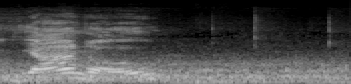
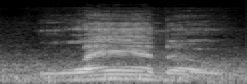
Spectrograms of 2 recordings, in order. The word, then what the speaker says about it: Llano: It's double L-A-N-O, and double L in Spanish should be pronounced Y, it should be Llano. However, the English people that speak and people that live here call it Llano, not Llano like it should be.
